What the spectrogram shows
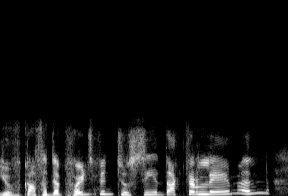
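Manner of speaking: put-on high, swooping, campy evil German accent. Imitating the hotel doorman who answers the door: evil, slightly german accent. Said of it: "he has some evil accent, maybe something slightly German".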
